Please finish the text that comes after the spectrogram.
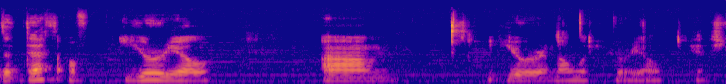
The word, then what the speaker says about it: Uriel: With the death of Uriel, um, Uriel. Yeah, I think I heard someone say urinal or pronounce it as urinal.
